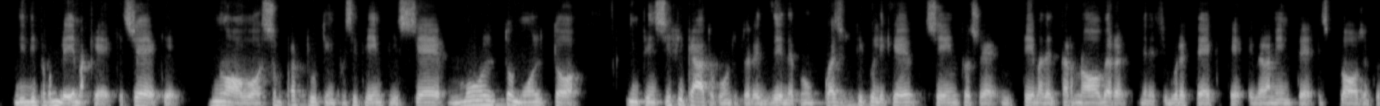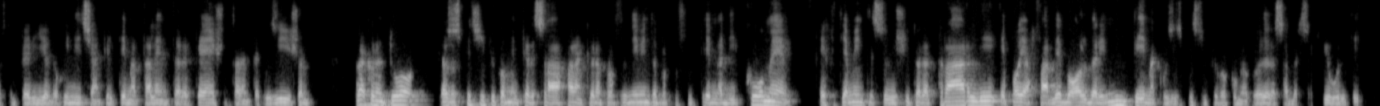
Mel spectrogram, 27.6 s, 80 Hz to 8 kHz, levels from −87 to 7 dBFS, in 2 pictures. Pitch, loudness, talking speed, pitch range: 95 Hz, -21 LUFS, 190 wpm, 85-105 Hz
